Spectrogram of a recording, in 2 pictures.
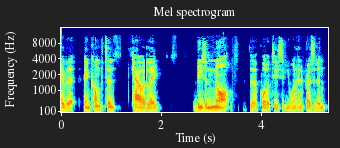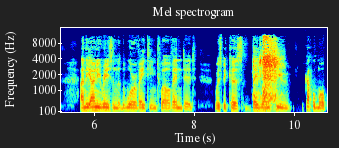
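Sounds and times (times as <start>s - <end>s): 
speech: 0.0s - 2.0s, 2.6s - 10.6s
sneeze: 9.2s - 9.8s.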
